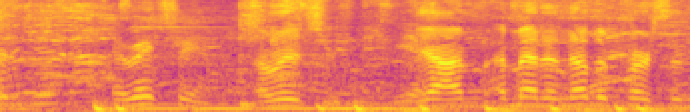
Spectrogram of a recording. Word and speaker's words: Eritrean: Eritrean.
